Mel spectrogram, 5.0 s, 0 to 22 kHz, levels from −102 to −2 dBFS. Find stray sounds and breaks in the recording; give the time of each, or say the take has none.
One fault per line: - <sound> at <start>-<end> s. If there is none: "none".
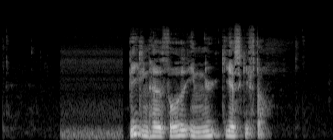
none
